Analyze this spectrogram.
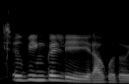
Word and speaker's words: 츠빙글리: 그다마 많이 들어보는 이름이이 츠글리 또는 쭈빙글리라고도 이렇게 발음을 하고 뭐 또 그 외에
